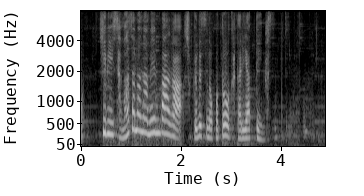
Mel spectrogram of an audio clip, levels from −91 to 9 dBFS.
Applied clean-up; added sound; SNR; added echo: neural separator model SepFormer DNS4.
